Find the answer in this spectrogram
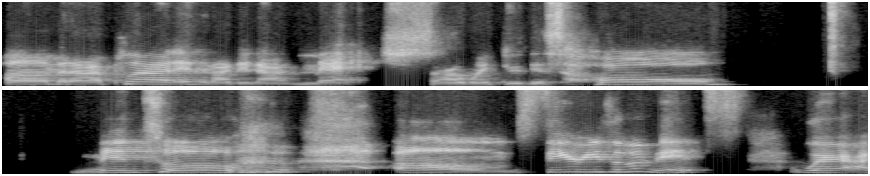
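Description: In a plain, everyday voice, a woman with an American accent speaks at a fairly high pitch. Her intonation is lively and her pace fairly slow. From Florida (Jacksonville). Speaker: dentist. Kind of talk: interview.

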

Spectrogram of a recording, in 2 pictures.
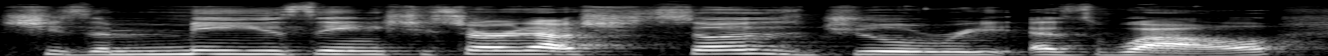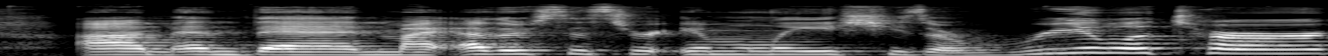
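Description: In a very clean recording with a silent background, a woman with a fairly high pitch and a plain, everyday voice talks at a moderate pace with hardly any pauses, ordinary pitch variation and big swings in loudness. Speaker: podcast host and homesteader. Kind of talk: solo podcast monologue. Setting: home studio, video recording.

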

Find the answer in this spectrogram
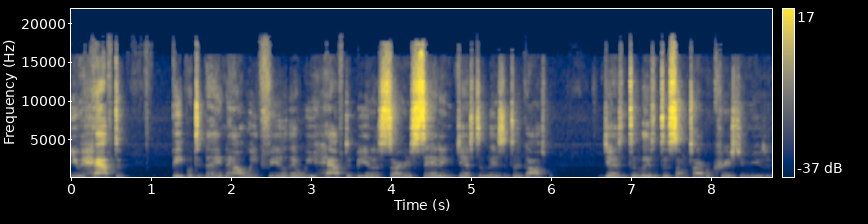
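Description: A high-pitched man talks at a fairly quick pace with lively intonation, amid noticeable background noise and audible room echo. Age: 20s. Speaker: minister. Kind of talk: bible teaching.

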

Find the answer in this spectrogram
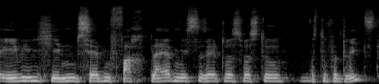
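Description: A woman's very deep, low voice, dark and mellow in tone, monotone and flat, at a fairly slow pace. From Austria, Vienna. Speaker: podcast host. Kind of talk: interview.

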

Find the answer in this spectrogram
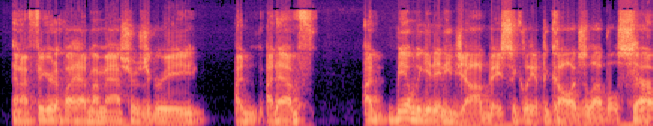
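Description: A man with an American accent talks very fast at a fairly low pitch, sounding somewhat breathy. His pitch variation is ordinary. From Northern California (Sacramento). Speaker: college baseball coach turned athletic director. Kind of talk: casual interview.

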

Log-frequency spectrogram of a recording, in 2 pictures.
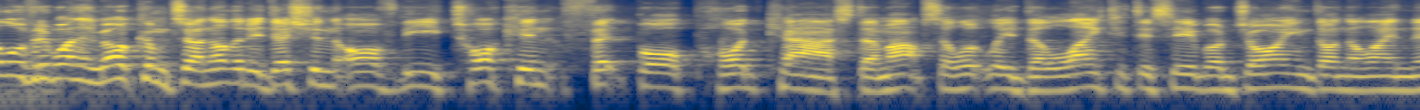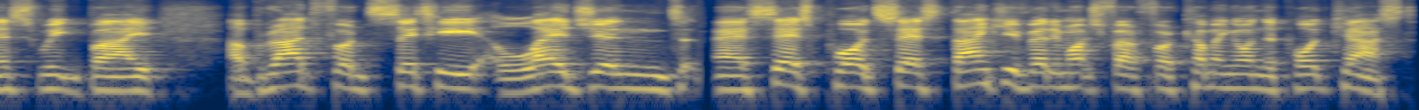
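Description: A man with a Scottish accent, fairly high pitch, ordinary pitch variation and hardly any pauses. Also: moderate pace. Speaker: football podcast host. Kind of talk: podcast interview. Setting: remote call.

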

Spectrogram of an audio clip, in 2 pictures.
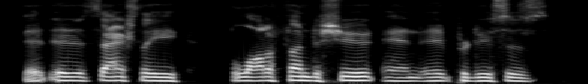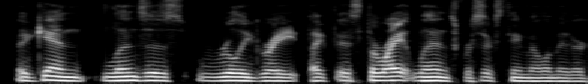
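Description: At a moderate pace, a man with a medium pitch and a dark, mellow tone speaks in a monotone, flat way, the sound dry and close with no echo. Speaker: podcast co-host. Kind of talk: casual chat.

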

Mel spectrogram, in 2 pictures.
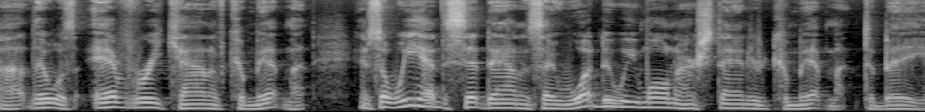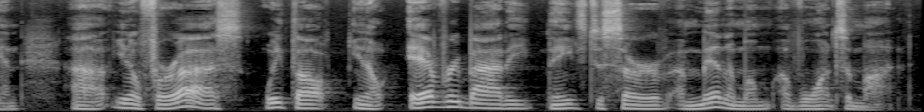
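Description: Speaking with a Southern US accent, a man with a dark, mellow tone at medium pitch keeps a moderate pace and ordinary pitch variation on a very clean recording with a silent background. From Alabama. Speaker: children's ministry coach and podcast host. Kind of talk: teaching conversation.

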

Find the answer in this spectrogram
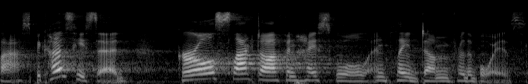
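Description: In an American accent, a woman talks at a moderate pace with a medium pitch and an ordinary speaking voice. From US, Indian American family. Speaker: physician. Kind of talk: keynote talk. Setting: stage with audience.

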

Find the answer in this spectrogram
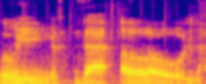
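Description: Putting on a character voice, a man booms at a very deep, low pitch.

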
